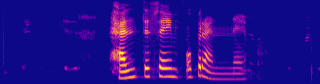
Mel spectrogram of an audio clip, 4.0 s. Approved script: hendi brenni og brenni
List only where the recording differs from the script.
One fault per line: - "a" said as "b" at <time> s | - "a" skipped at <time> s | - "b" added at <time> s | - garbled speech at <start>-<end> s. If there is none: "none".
- "brenni" said as "þeim" at 2.0 s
